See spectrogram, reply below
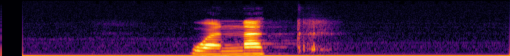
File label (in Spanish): "cacto", Sakapulteko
